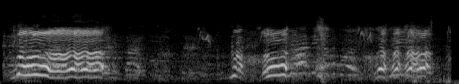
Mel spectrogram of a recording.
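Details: A goat gives a long, wavering, human-like scream of about a second, then shorter strained bleats, with a voice and faint music underneath.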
